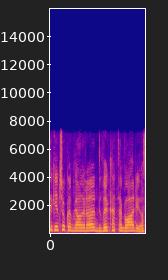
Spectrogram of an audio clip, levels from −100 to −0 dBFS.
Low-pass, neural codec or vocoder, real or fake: 7.2 kHz; codec, 16 kHz, 4 kbps, X-Codec, HuBERT features, trained on general audio; fake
